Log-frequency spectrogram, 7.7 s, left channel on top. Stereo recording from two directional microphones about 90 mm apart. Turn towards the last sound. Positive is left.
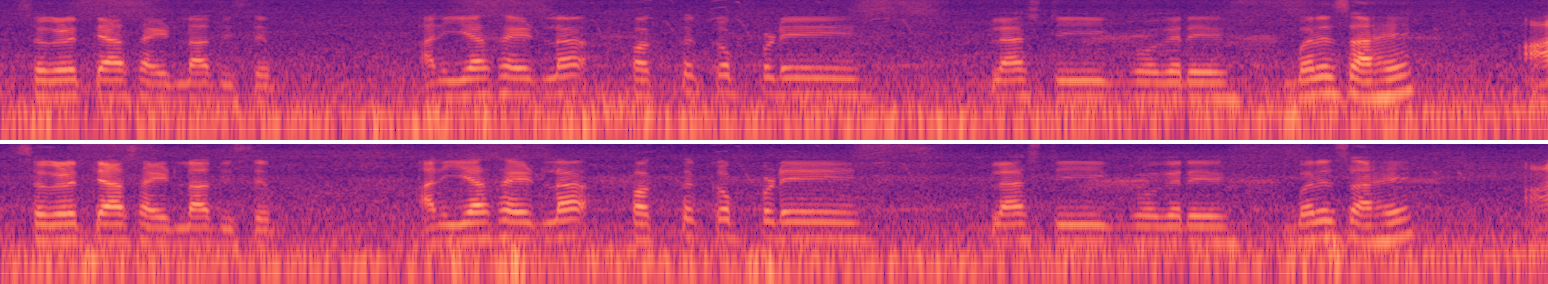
turn(degrees=65)  # may be behind; listen again after turning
